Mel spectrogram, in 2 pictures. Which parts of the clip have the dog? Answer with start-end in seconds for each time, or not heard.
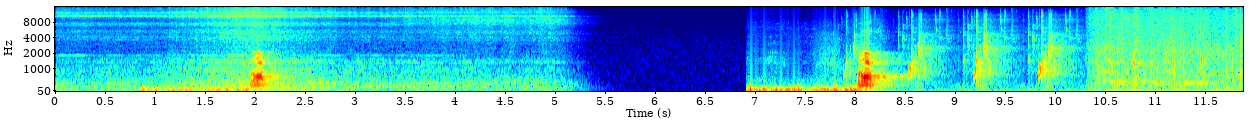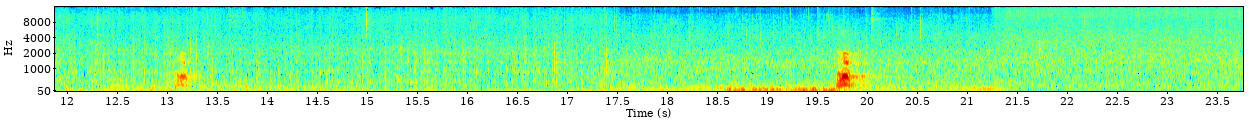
0.8-2.1, 6.9-8.2, 11.9-13.2, 18.6-19.9.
